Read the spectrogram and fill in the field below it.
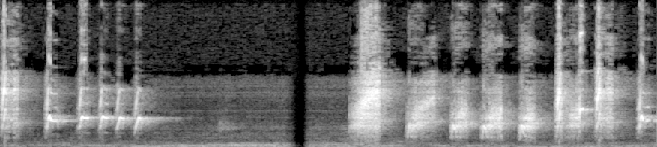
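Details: Male Grey-cheeked Bulbul singing energetically in an agitated, rapid-fire style: a fast series of sharp notes running into a buzzy trill, a pause, then loud harsh chattering bursts repeated about every quarter second. Faint low hum underneath.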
